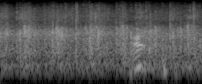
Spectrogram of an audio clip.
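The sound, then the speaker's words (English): A church audience claps steadily to show love and appreciation for their pastors, a dense wash of many hands striking at once, fairly loud and continuous for the whole stretch with no clear pauses. “Could we clap our hands and show our love and appreciation?”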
